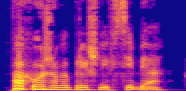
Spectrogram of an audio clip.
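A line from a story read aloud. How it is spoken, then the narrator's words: Smirking grunt. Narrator (Russian): хмыкнул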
